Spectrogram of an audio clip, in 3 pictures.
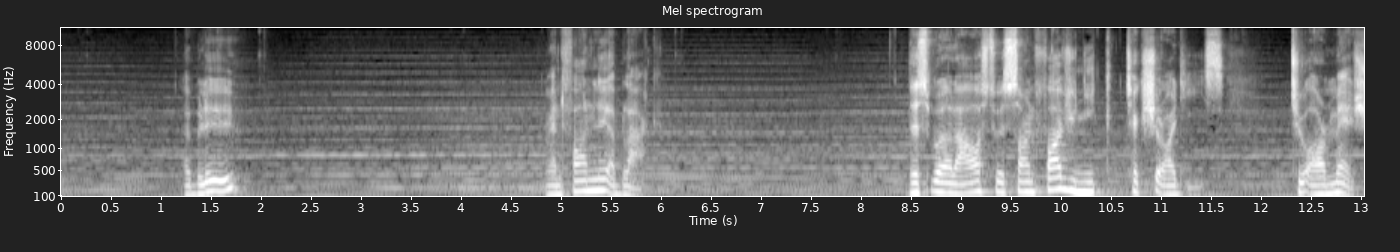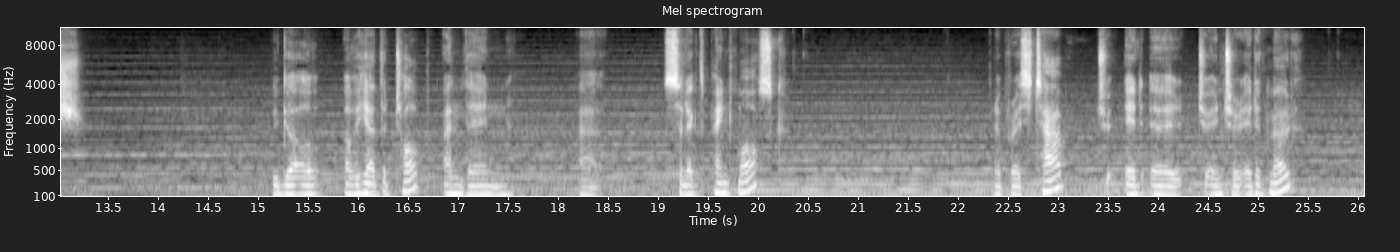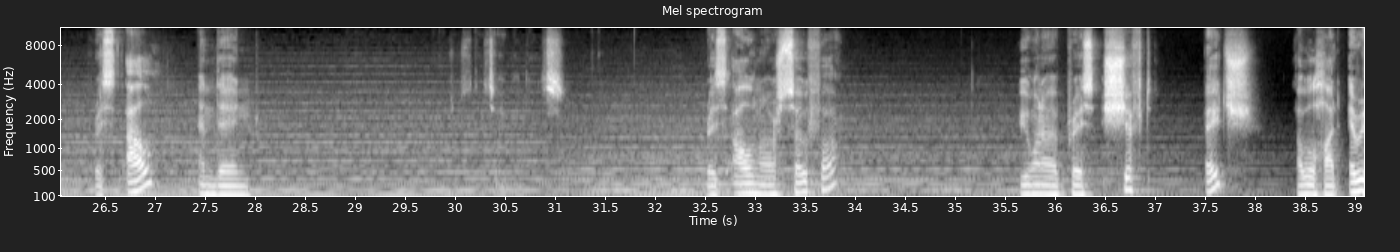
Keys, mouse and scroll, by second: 20.1 click, 22.5 Tab, 24.7 click, 25.5 click, 26.1 l, 28.7 click, 29.5 shift+click, 31.1 click, 32.5 l, 37.4 shift+h.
